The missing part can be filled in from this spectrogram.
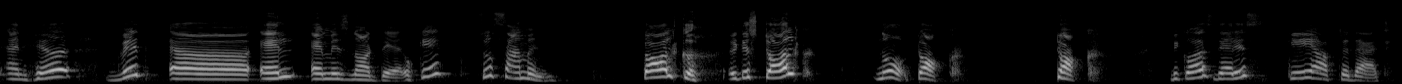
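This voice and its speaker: Woman, Indian English accent, middle-aged, high pitch, very slow classroom explaining. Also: expressive, a little mellow. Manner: explains patiently, repeats each word and asks "fine?". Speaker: English teacher. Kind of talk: classroom lesson mixing Hindi and English.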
